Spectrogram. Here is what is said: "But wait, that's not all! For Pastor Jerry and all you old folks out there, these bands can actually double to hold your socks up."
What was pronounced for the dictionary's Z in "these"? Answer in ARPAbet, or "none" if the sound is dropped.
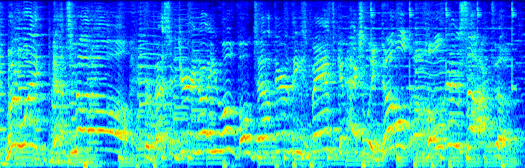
Z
